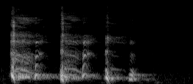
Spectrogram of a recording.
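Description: Three quick, forceful coughs in a row, each a short rough burst that trails off, in a quiet room: an ordinary cough.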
